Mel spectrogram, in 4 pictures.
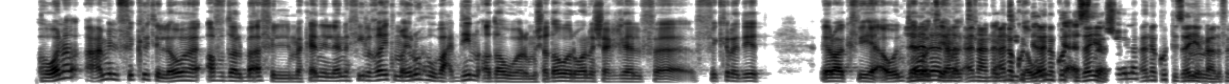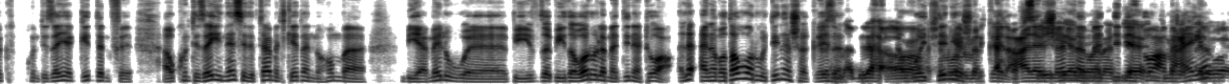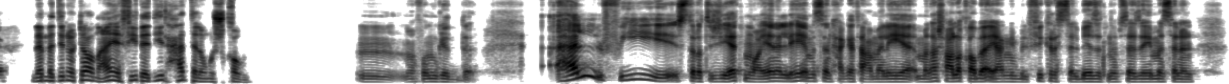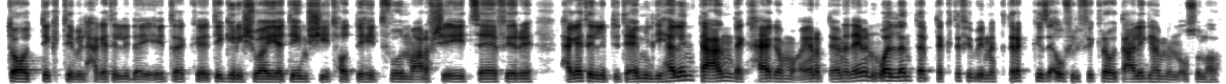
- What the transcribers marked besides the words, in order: other background noise; tapping; in English: "Headphone"
- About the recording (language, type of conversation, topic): Arabic, podcast, إزاي بتتعامل مع الأفكار السلبية؟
